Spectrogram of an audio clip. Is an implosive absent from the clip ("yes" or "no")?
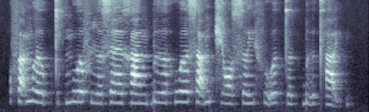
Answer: no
